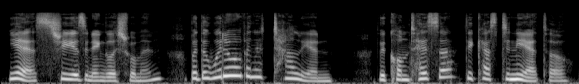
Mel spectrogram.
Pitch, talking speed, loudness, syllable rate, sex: 235 Hz, 145 wpm, -16 LUFS, 5.4 syllables/s, female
